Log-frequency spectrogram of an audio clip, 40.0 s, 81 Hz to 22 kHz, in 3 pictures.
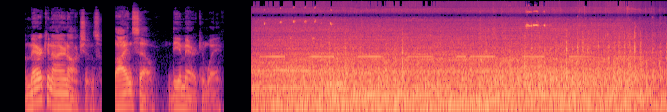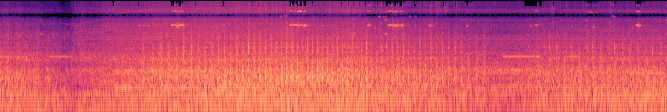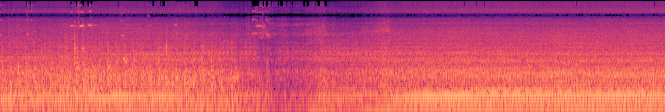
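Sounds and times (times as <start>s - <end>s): bulldozer diesel engine: 5.0s - 39.9s
backup alarm beeping: 5.2s - 12.5s.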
